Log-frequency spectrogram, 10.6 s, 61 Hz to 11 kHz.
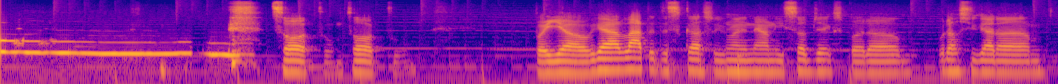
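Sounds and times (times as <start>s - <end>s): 
dog howling: 0.0s - 2.4s
speech: 2.8s - 4.2s, 5.4s - 10.5s.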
